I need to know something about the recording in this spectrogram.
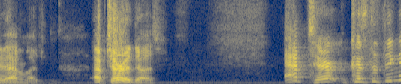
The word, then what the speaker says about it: Aptera: Aptera, 3 syllables, 3 wheels.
